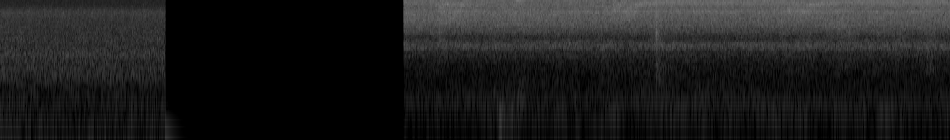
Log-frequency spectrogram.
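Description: Steady, loud hiss of steam from a pressure cooker boiling potatoes, a continuous broadband rush that cuts out completely for about two seconds and then resumes just as strongly.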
